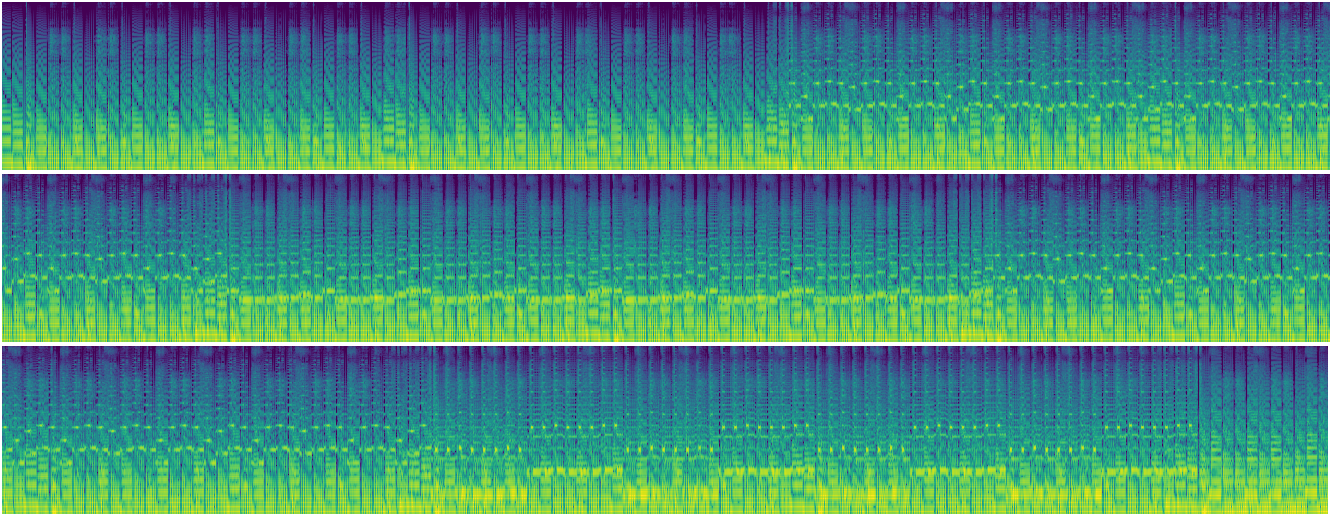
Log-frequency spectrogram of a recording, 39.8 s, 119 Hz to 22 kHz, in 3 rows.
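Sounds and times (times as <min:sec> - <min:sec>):
techno music on MOS6581R4 SID chip: 0:00.2 - 0:39.8.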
